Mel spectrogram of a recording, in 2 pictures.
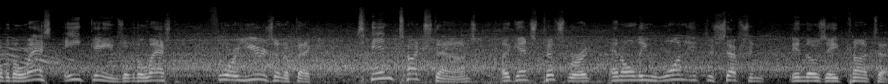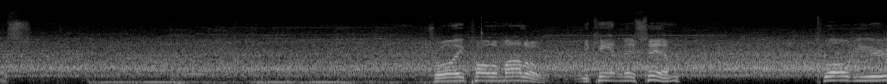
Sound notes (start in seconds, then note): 9.5 crowd cheering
